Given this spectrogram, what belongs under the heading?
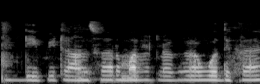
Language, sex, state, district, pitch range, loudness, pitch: Hindi, female, Chhattisgarh, Kabirdham, 195-205 Hz, -19 LUFS, 200 Hz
